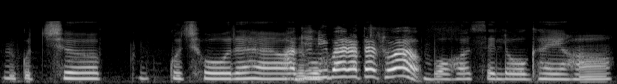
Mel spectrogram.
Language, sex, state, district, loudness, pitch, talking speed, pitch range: Hindi, female, Chhattisgarh, Raipur, -17 LUFS, 265 Hz, 115 wpm, 250-280 Hz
